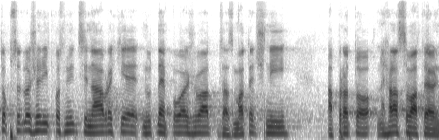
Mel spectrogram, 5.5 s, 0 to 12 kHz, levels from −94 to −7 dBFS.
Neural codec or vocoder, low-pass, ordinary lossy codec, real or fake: none; 10.8 kHz; Opus, 16 kbps; real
